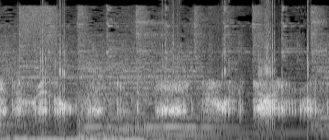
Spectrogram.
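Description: An electronically disguised, distorted voice on a phone call speaking a riddle in short bursts, over low sustained music notes.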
